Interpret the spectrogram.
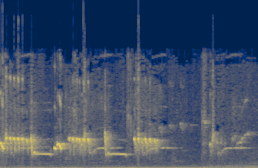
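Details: Bar-winged prinia lure sound meant to gather birds: short high buzzy phrases that drop into lower whistles, repeated several times, growing quieter toward the end.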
